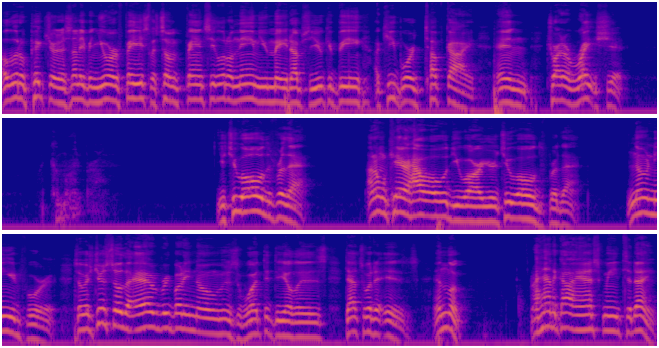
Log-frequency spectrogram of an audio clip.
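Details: Adult male with cerebral palsy and multiple sclerosis, who says this neurological disorder affects his speech; dysarthria.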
